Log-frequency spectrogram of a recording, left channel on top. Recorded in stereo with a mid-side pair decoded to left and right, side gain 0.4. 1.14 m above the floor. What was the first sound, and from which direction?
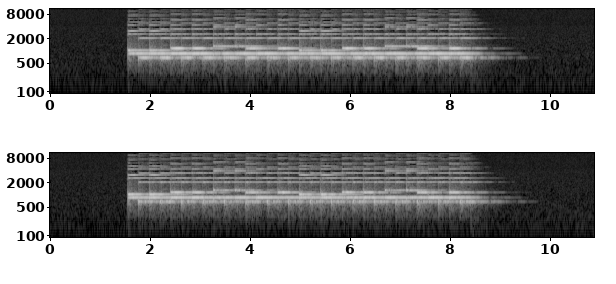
A ringtone, 20° right.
